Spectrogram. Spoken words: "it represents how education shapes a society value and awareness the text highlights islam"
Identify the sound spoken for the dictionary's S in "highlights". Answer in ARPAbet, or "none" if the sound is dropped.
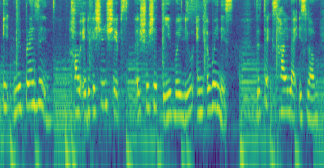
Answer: none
